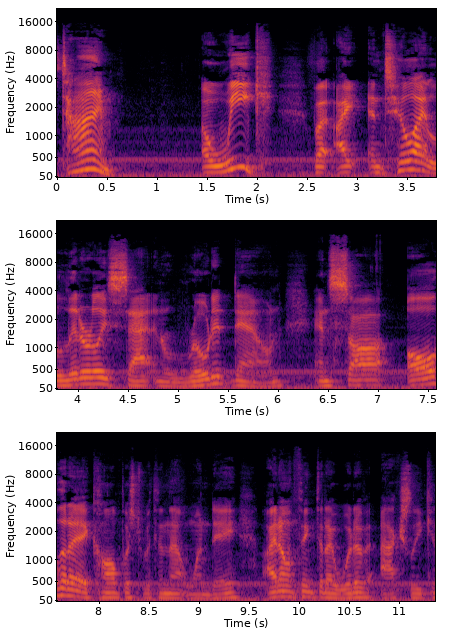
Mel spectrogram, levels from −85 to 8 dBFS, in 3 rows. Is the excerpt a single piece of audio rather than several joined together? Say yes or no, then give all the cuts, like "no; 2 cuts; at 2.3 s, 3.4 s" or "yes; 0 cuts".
yes; 0 cuts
